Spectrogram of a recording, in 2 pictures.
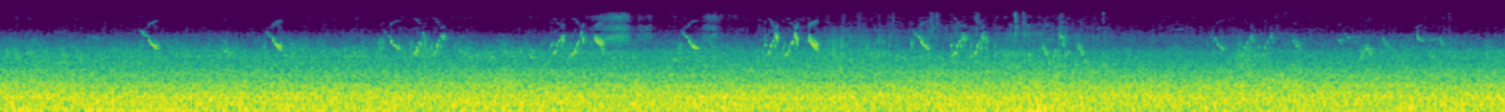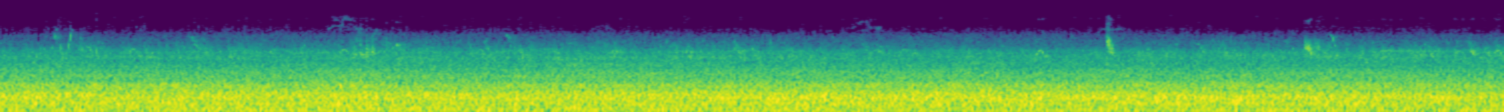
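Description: Short, sharp, high wild-bird calls over a steady rushing outdoor background. The calls come in a busy cluster over the first dozen seconds, then a few more near the end.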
